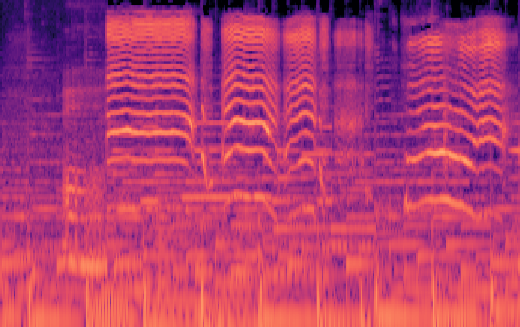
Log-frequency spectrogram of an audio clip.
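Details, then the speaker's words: Newborn discomfort cry, described by a nurse as long, fairly continuous wails, typical of discomfort such as a dirty diaper or an uncomfortable position; background music. "é o soldo do desconforto é um choro mais contínuo gente é uma guy h mas ele é bem continua bem característico de desconforto"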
